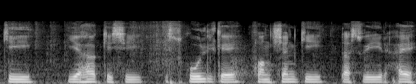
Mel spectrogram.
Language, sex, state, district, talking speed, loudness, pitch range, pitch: Hindi, male, Madhya Pradesh, Dhar, 130 wpm, -14 LUFS, 110-120 Hz, 115 Hz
